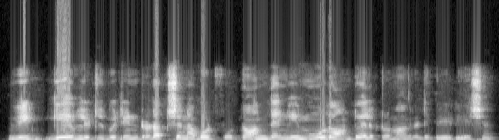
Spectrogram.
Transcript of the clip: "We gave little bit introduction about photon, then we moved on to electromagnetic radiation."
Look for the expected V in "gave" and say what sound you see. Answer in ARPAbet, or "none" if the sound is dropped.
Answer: V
